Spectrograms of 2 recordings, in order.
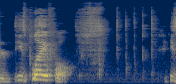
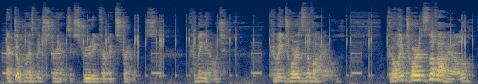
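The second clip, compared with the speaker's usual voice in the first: eerie mock narration; 3 semitones lower than usual.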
